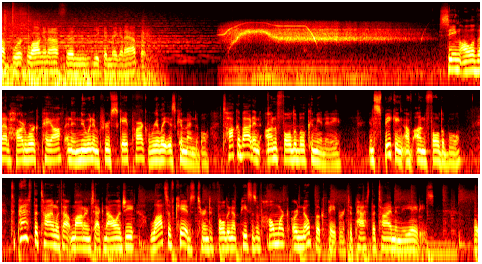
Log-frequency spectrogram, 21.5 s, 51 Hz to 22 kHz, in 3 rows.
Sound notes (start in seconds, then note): 2.0 energetic upbeat music fades; 3.3 radio crackling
